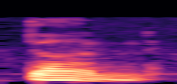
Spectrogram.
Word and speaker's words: done: Now in the past participle, the spelling of the ending is the same, but the pronunciation is different. O-N-E with do is pronounced done.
